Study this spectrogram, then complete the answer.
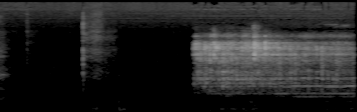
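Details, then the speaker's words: Xbox One X, newly bought, at power on: after two quiet seconds with faint clicks, a bright high ringing tone starts abruptly and holds steady; owner says it also happens at shutdown and suspects it is broken. "the hell's that noise I don't understand I think it's broke every time I shut it off it makes a weird noise like that"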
